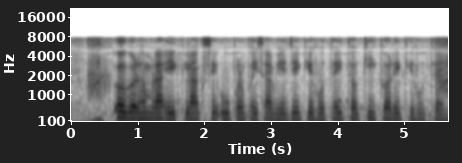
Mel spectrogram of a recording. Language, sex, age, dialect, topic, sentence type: Magahi, female, 25-30, Western, banking, question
